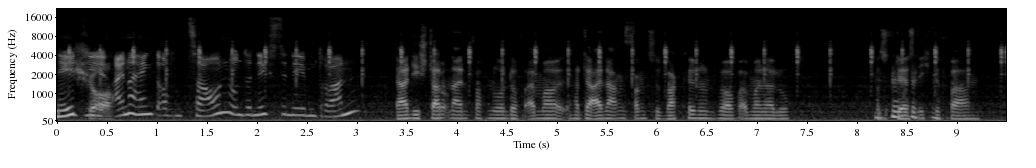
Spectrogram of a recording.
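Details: Adult male speaker; normal voice.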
